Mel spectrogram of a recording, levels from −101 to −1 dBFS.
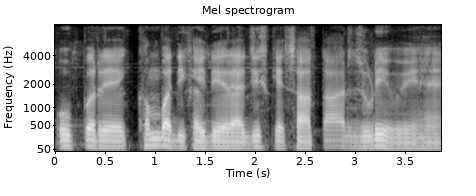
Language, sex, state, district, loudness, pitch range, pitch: Hindi, male, Rajasthan, Bikaner, -20 LUFS, 85-100 Hz, 90 Hz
